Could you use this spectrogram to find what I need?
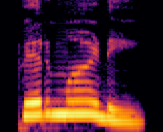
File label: "ಪೆರ್ಮಡಿ", Kannada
